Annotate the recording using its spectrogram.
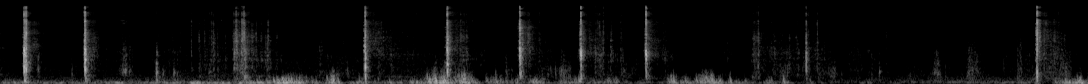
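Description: A plastic steam mop being smashed: about eight sharp cracks of hard plastic being struck, spread unevenly over several seconds, with duller thuds and rattling between them, then a lull near the end.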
